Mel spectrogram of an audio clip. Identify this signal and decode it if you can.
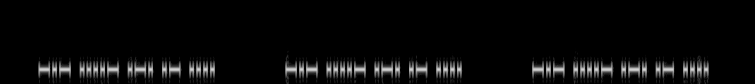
Morse code, heard as a keyed tone, about 36 wpm, 700 Hz. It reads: K4RAH K4RAH K4RAH
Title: USA Call Signs - 5 Characters - Repeated 3x - 35wpm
